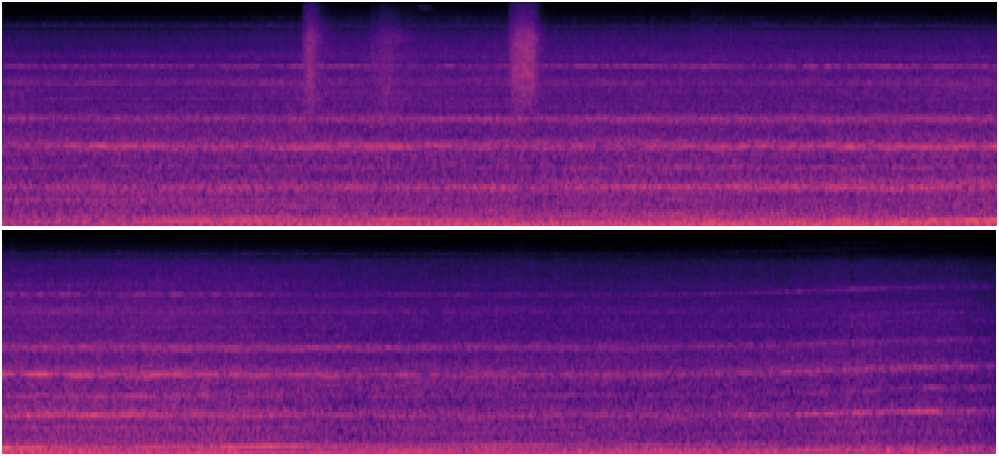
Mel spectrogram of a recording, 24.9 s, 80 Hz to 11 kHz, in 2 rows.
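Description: Freight train hauled by a Class 66 diesel locomotive rolling past with its container wagons: a steady heavy rumble with a continuous high, multi-pitched whine over it. A few short sharp clicks come about four and six seconds in.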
